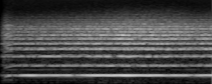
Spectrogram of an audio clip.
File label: breeze, guitar pads; Spectrasonics; Bizarre Guitar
